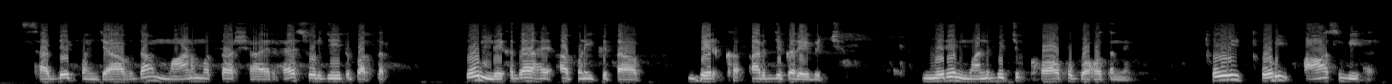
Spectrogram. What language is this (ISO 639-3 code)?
pan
